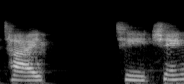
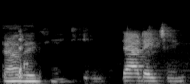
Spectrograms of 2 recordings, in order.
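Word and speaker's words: Tao Te Ching: um is a quote that um for it's Tai T Ching is that correct Scott no it's the doub itching I am all wrong say it one more time you pronounce it da da day Ching da Ching okay fill your bowl to the brim and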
